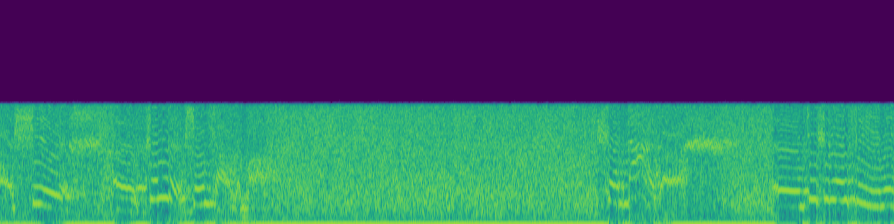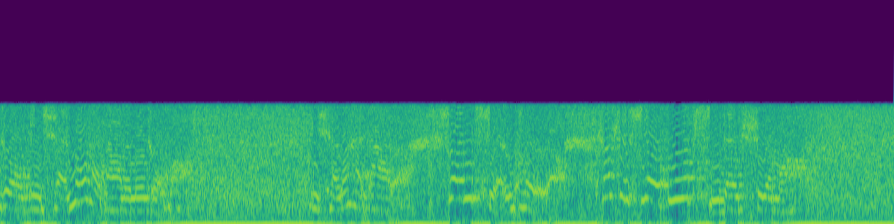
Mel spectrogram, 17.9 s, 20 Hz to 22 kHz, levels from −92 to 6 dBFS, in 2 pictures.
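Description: Throughout the speech, companded audio is read as linear: mu-law bytes play unexpanded, so the waveform swings over about half its range even in pauses, and the spectrogram fills with dense broadband buzz.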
